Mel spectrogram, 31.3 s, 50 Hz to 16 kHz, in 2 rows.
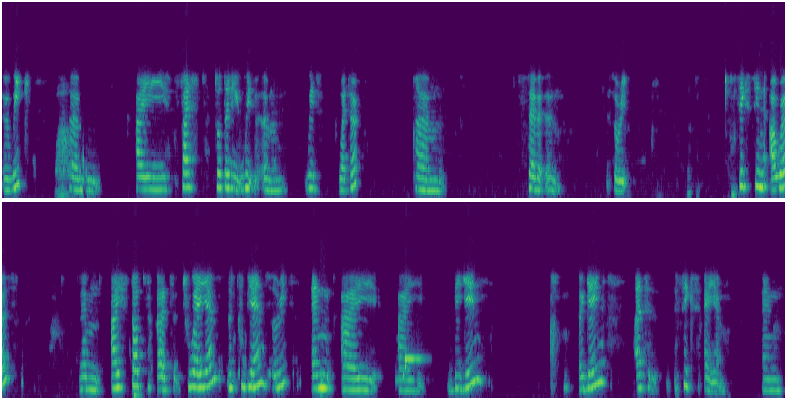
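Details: Woman with post-stroke aphasia after an ischemic stroke at age 22 in July 2011; she was mute for 10 days, spent a year in a rehabilitation centre, then spoke very badly even in her native French; lasting language difficulty.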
